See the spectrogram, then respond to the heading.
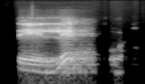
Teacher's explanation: la sílaba tónica se encuentra en la sílaba le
